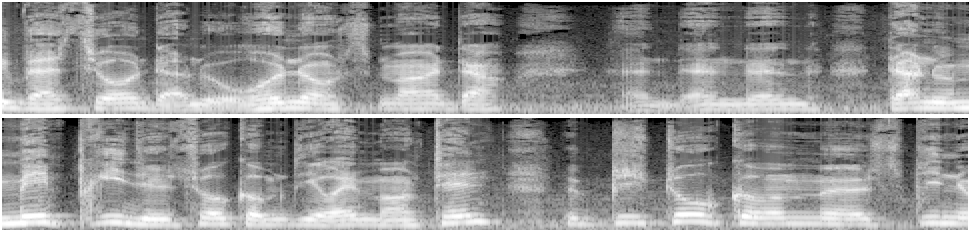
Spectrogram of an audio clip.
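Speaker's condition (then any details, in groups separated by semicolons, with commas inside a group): Cerebral palsy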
